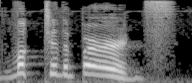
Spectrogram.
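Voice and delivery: loud, slow, ringing command. Shown as a demonstration. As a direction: call it out to the room. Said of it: "That's what he says".

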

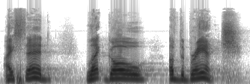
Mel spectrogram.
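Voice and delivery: slow, deliberate order; measured, patient insistence; insistent repeated command. Acted. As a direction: spell it out firmly, unhurried.

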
